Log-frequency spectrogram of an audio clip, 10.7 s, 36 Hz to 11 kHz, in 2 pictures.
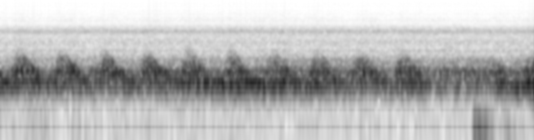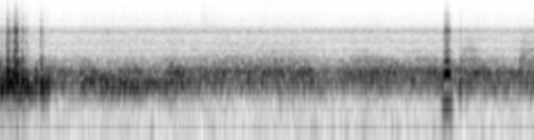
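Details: Sonoline home fetal Doppler at 21 weeks pregnant, about 138 bpm at the doctor's office: rapid rhythmic whooshing pulses over a hiss, fading midway with bumps from probe movement; normal fetal heartbeat.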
